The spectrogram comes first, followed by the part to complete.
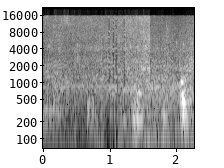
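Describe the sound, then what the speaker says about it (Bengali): Onions fry in a pan with a steady, soft sizzling hiss throughout, a few faint stirring clinks near the end. "পেঁয়াজটা কিছুক্ষণ ভাজার পর যখন এরকম নরম হয়ে যাবে"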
